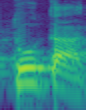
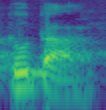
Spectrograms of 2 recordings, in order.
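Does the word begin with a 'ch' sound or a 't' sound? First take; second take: t; t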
